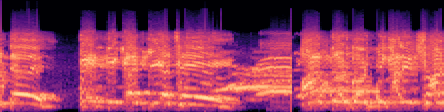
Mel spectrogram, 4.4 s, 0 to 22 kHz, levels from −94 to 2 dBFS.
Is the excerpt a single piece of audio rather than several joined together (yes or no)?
no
